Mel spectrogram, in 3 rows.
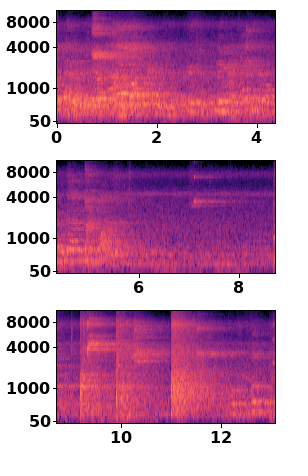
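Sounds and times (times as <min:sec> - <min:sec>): shoe squeaks on court: 0:00.7 - 0:01.1, 0:07.0 - 0:07.8, 0:09.0 - 0:13.0.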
